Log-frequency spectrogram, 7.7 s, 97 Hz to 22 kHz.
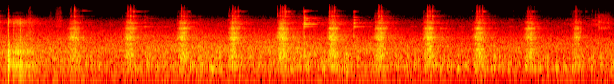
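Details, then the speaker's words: Wheel hub, strut assembly removed, turned by hand. A dry gritty rasp repeats about every 0.6 seconds. The wheel bearing is worn and is being replaced; at high speed it gives an airplane-like roar. "Eu não sei se vocês vão escutar aí, mas o rolamento raspa quando a gente gira aqui. E isso em alta velocidade faz um barulho, parece um motor de avião."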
